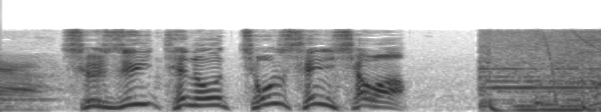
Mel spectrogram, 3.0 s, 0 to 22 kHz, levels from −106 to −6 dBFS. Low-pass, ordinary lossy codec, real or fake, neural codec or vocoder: 7.2 kHz; none; real; none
